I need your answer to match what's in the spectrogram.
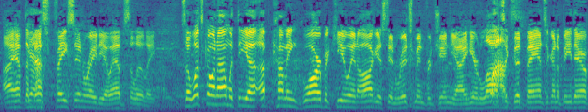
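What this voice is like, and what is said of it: Pleasant radio-style voice. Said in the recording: “He's got a great radio voice. He's got a pretty good radio voice.”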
